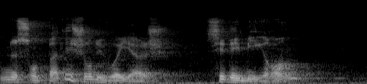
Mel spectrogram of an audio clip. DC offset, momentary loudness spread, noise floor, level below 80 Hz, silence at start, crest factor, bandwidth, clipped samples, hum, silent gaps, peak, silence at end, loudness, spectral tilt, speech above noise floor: under 0.1%; 12 LU; -51 dBFS; -50 dBFS; 0 s; 16 dB; 10 kHz; under 0.1%; none; none; -14 dBFS; 0 s; -30 LUFS; -5 dB/octave; 22 dB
